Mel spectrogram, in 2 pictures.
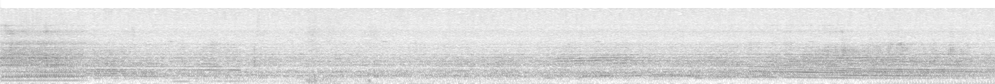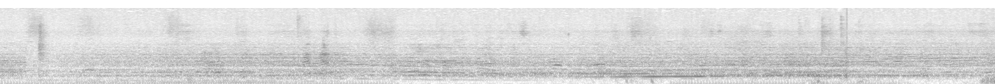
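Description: The race leader's car, driven by TJ Aker, approaches through the esses, its steady loud engine drone rising and falling in pitch as it shifts and revs through the bends, with a faint murmur of background voices.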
